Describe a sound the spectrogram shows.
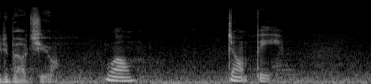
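A young woman answers flatly, close by.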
